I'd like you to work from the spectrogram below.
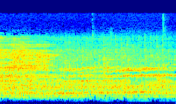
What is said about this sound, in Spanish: Con los aviones.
